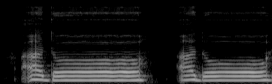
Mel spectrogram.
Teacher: You have to stretch up to 2.5 alif.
